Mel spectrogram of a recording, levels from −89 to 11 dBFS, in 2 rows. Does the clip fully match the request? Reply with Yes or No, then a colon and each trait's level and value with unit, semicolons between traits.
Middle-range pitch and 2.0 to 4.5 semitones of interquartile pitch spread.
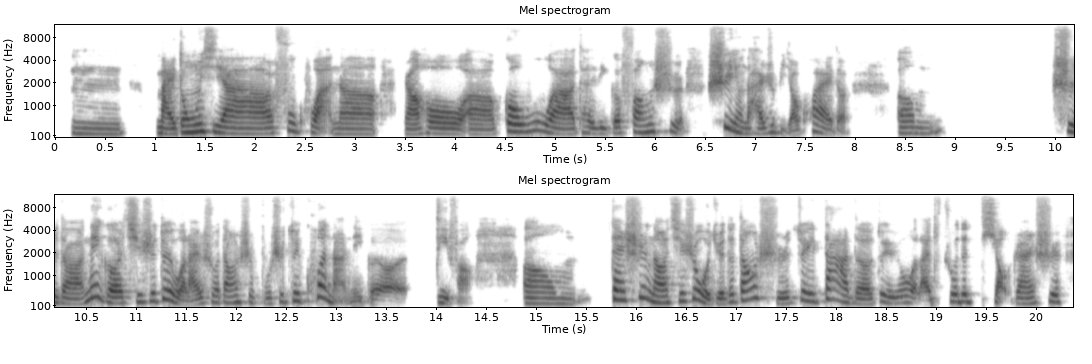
No: medium, 180 Hz; average, 5.3 semitones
